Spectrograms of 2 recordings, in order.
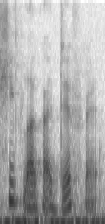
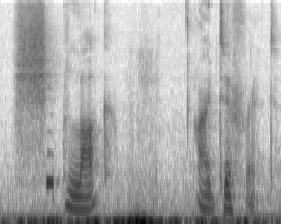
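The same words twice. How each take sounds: First: The phrase is said quickly and run together. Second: The phrase is said slowly and very clearly.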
